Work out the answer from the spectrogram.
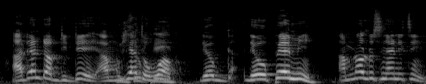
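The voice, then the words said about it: Speaks with a foreign accent. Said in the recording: “because of my accent”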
